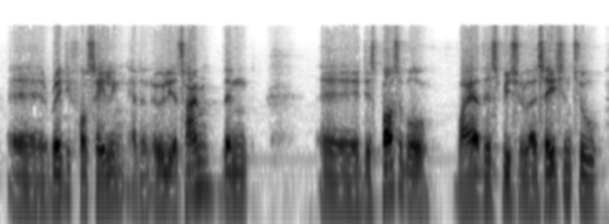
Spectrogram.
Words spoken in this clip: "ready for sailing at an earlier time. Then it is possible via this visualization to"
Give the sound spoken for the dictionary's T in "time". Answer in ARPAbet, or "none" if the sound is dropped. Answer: S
